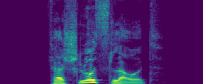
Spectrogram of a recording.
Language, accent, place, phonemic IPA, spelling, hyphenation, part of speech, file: German, Germany, Berlin, /fɛɐ̯ˈʃlʊsˌlaʊ̯t/, Verschlusslaut, Ver‧schluss‧laut, noun, De-Verschlusslaut.ogg
- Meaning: stop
